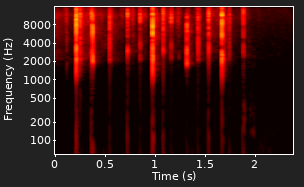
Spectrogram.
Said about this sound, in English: If you can't hear it, I was snapping. It doesn't pick up on Discord, but it will be on the audio.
